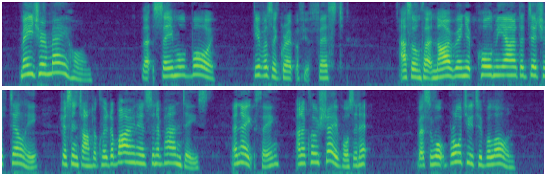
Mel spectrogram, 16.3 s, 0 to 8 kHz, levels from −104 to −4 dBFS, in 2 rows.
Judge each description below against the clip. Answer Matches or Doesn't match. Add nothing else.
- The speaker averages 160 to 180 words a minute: Doesn't match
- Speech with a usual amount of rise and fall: Matches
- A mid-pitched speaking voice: Doesn't match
